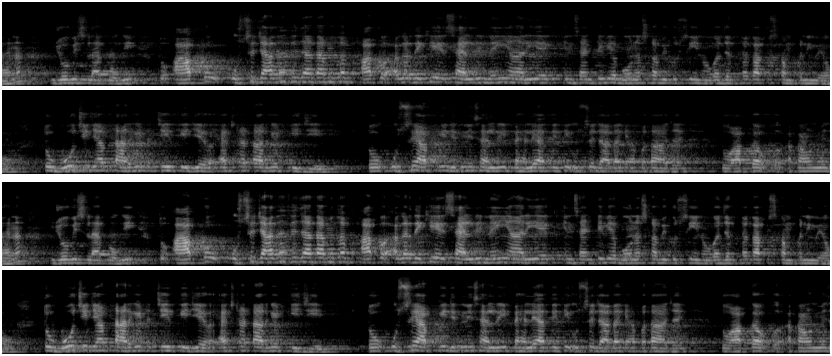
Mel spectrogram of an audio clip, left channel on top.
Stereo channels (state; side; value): normal; both; correlation -0.06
